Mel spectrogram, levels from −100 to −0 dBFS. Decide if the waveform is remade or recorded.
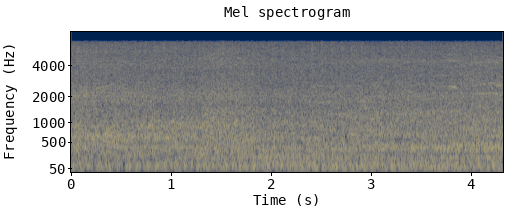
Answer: remade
